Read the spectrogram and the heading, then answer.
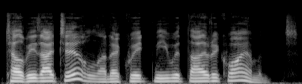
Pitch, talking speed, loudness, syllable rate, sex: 145 Hz, 200 wpm, -16 LUFS, 4.8 syllables/s, male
